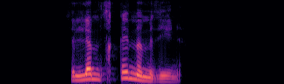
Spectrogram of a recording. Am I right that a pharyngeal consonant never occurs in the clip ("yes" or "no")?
yes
